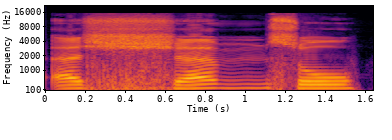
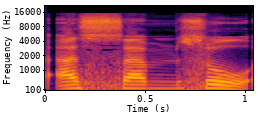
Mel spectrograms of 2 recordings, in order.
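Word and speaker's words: الشَّمْسُ: Pada lafal asy-syamsu, di sini ada alif lam syamsiyah, yaitu alif lam yang ditulis tapi tidak dibaca, sehingga bacaannya langsung ke huruf shin. Nah, kemudian kita juga harus hati-hati dalam pelafalan huruf shin. Jangan dibaca as-samsu, as-samsu wal qamaru, bukan. Atau juga as-samsu dengan sa, bukan.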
